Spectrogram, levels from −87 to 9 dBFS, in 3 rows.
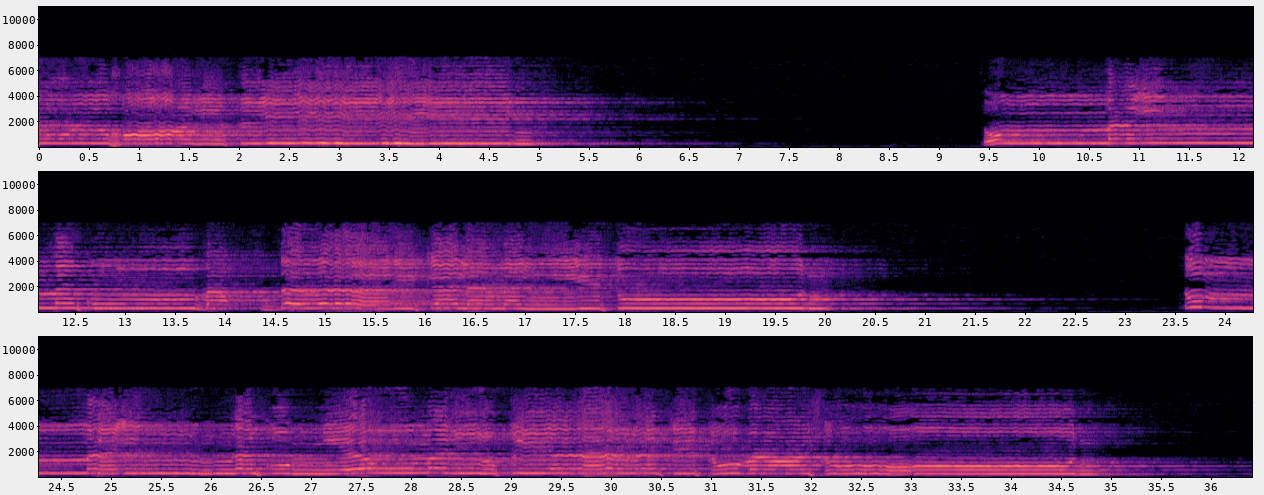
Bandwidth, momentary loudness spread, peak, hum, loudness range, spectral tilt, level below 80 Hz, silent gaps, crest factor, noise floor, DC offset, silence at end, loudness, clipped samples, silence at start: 7.4 kHz; 7 LU; -10 dBFS; none; 8 LU; -3 dB/octave; -70 dBFS; none; 16 dB; -76 dBFS; under 0.1%; 0.7 s; -24 LUFS; under 0.1%; 0 s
